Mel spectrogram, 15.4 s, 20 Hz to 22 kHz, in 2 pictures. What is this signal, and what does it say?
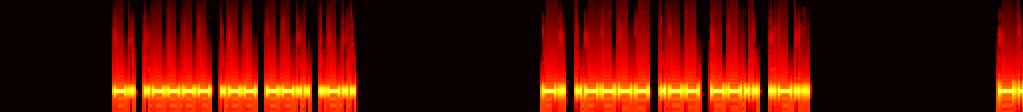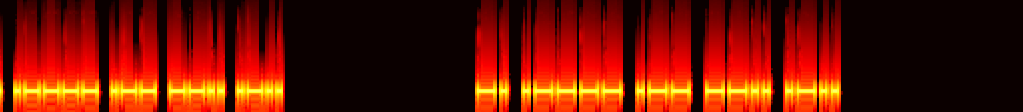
Morse code, heard as a keyed tone, about 37 wpm, 700 Hz. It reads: N1WZL N1WZL N1WZL N1WZL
